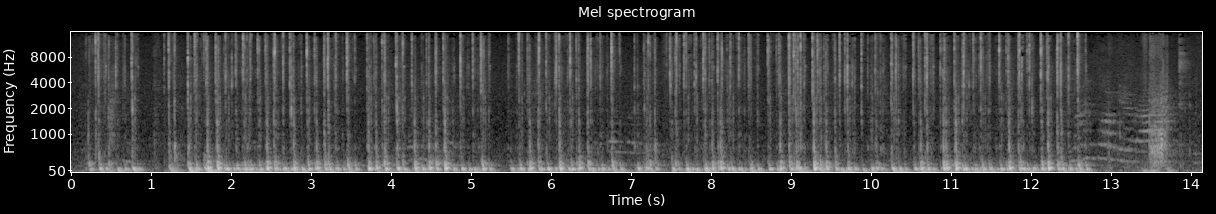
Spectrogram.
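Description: Steady, rapid typing on a compact, low-profile Apple Magic Keyboard (small version), soft clicks forming a continuous patter with brief pauses, ending with a short quieter stretch.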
